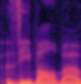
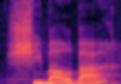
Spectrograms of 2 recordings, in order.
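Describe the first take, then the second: First: The word does not begin with 'sh'. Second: The word begins with a 'sh' sound. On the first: The speaker calls it wrong. "which is how I was initially saying it" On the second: The speaker calls it right. "X's are pronounced with a sh sound"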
